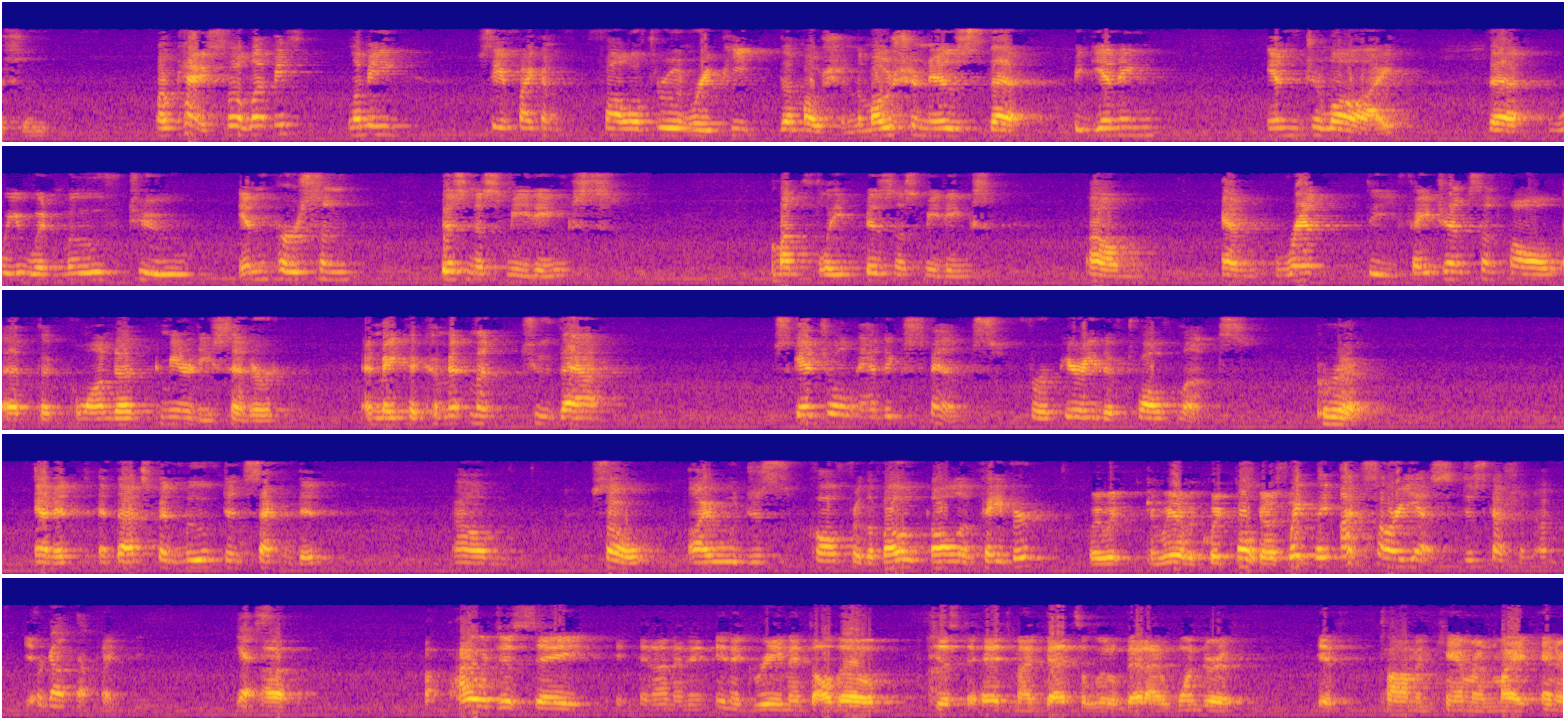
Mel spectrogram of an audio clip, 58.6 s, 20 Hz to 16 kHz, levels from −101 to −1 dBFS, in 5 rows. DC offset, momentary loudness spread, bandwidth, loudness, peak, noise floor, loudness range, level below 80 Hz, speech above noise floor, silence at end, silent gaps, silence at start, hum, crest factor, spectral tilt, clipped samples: under 0.1%; 15 LU; 8 kHz; -18 LUFS; -4 dBFS; -46 dBFS; 6 LU; -60 dBFS; 28 dB; 0 s; none; 0 s; none; 14 dB; -2 dB/octave; under 0.1%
